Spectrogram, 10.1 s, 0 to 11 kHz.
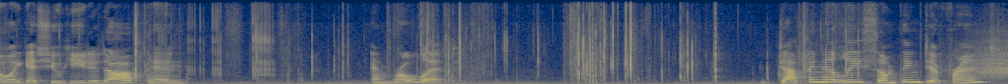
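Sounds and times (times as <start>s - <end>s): plastic bag crinkling: 1.0s - 8.8s.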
